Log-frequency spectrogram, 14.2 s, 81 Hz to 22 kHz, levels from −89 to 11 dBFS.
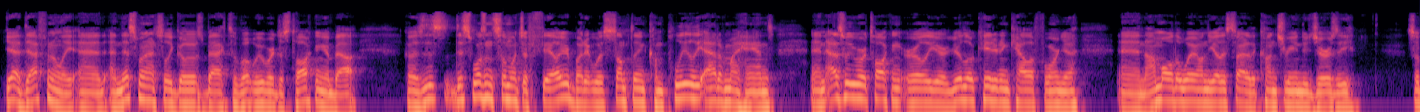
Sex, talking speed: male, 250 wpm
